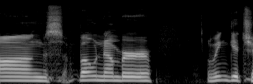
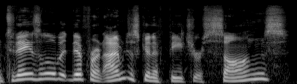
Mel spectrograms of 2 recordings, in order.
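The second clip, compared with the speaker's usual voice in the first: rapid, higher DJ burst; radio energy; 5 semitones higher than usual. Shown as a demonstration. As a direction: spit it out like a hyped DJ. Radio-style patter.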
